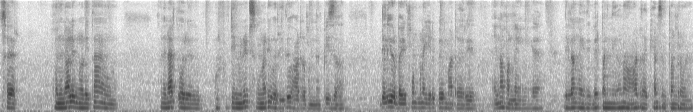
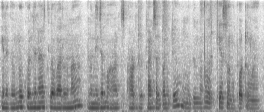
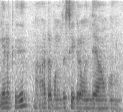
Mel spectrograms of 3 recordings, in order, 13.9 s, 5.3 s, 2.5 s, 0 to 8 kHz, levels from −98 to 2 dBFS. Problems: background sounds at intervals, low volume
